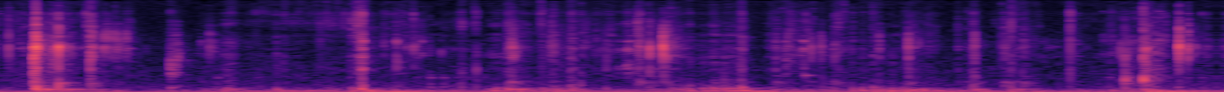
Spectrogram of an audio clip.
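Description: A box cutter blade shaves pieces off a solid, dry yellow bar of soap, now narrowed and held in the hand. Crisp, bright scraping and crunchy cutting sounds come in short bursts with sharp clicks, separated by quieter stretches of faint rasping.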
